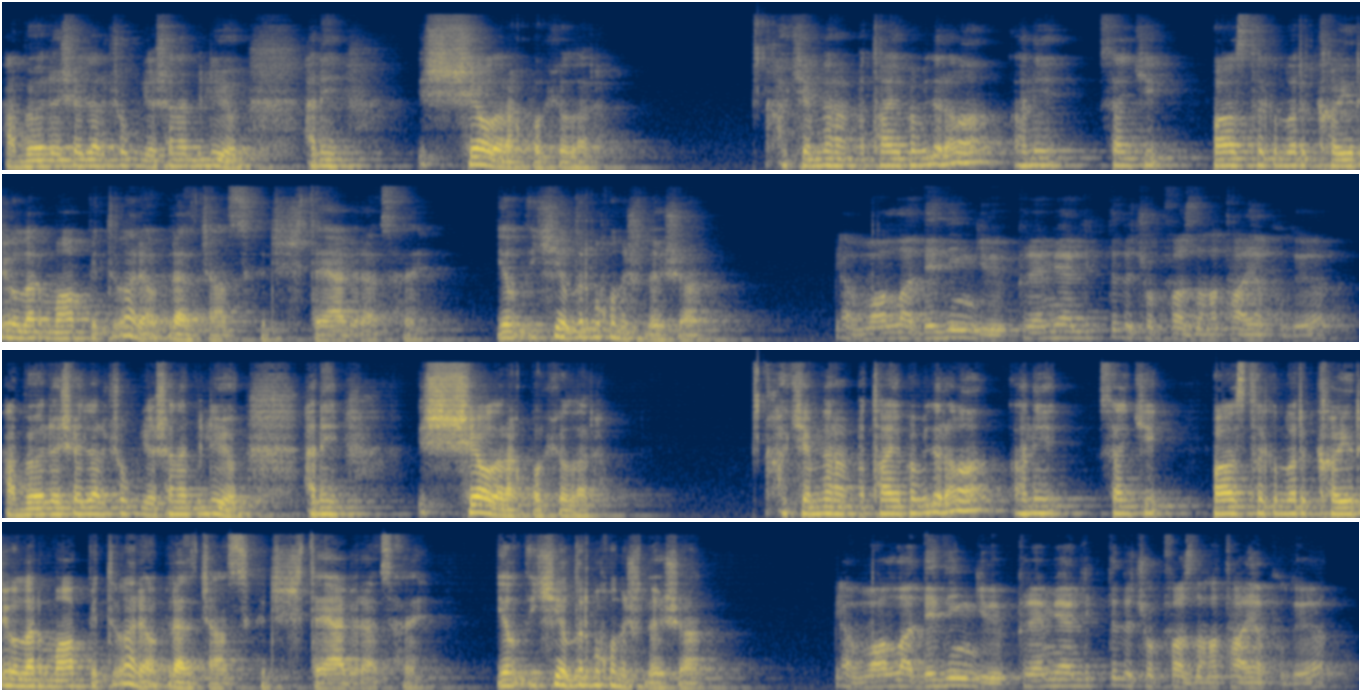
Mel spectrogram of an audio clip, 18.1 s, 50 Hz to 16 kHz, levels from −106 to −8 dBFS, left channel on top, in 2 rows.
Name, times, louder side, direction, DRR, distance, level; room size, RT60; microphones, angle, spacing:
voice 1, 0.0-2.5 2.8-4.0 5.1-7.0 7.3-7.7 8.1-11.9 12.4-13.7, right 3 dB, 60° right, 1.0 m, -27 dB
voice 2, 14.6-17.9, right 4 dB, 90° right, 0.8 m, -33 dB
11.5 x 6.3 x 9.0 m
head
